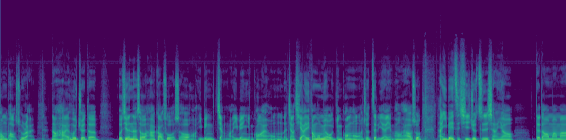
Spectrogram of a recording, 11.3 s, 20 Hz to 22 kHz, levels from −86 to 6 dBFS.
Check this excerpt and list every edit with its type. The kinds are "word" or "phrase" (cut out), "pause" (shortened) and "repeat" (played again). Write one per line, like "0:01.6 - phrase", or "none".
none

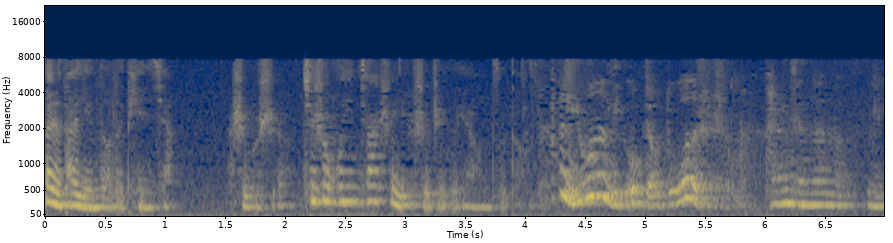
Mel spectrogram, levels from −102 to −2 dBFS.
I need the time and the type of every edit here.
0:01.3 - pause

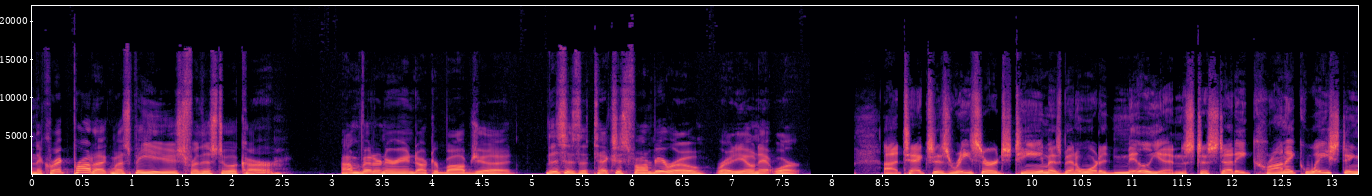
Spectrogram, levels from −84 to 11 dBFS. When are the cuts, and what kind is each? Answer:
none

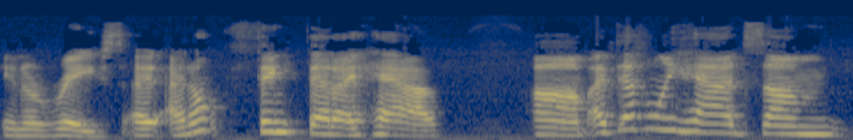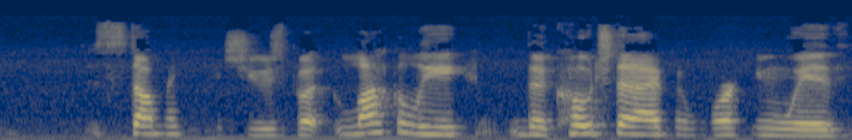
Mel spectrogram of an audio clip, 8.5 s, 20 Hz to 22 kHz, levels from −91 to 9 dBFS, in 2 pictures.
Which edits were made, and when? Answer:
none

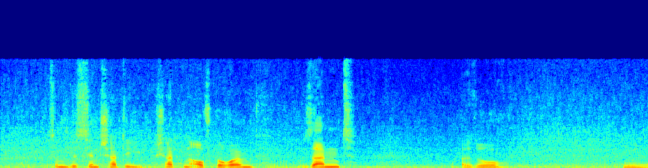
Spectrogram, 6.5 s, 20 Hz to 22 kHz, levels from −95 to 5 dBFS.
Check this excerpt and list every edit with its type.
none

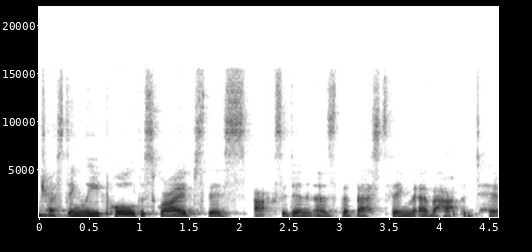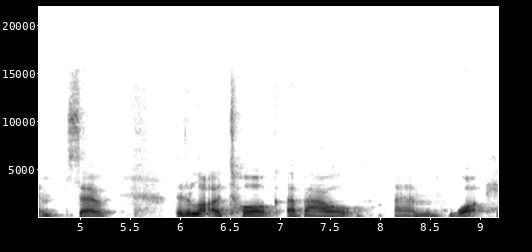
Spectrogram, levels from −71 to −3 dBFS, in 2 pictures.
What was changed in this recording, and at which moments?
none

